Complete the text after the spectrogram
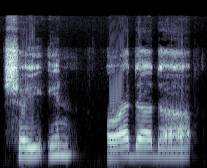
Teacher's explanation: تنوین کے بعد عین ہے، حروف حلقیہ میں سے، تو یہاں پہ اظہار ہوگا، یہاں پہ غنہ نہیں کر سکتے۔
